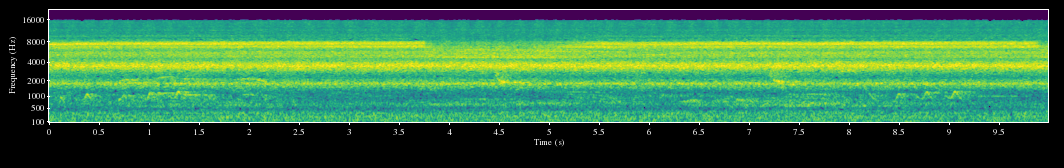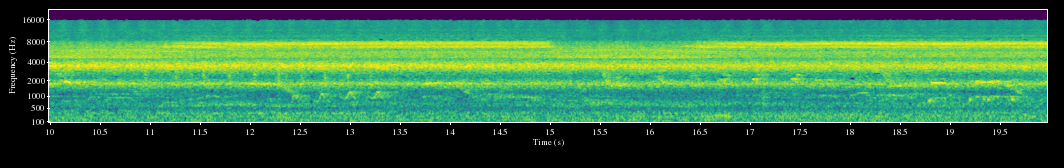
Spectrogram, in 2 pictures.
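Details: Cicadas singing in summer: an intense ringing buzz sustained for the whole stretch, its highest layer dipping and returning roughly every five to six seconds, with faint short bird chirps scattered beneath.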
